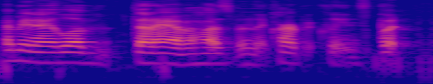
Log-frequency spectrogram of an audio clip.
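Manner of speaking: ordinary delivery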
